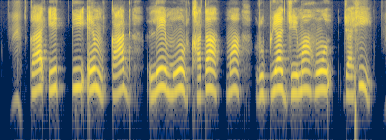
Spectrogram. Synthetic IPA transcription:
kaeʈiemkaːd̪ | lemoːɾkʰaːt̪ãmã | ɾʊpjad͡ʒeːmãɦõ | d͡ʒaːɦiː

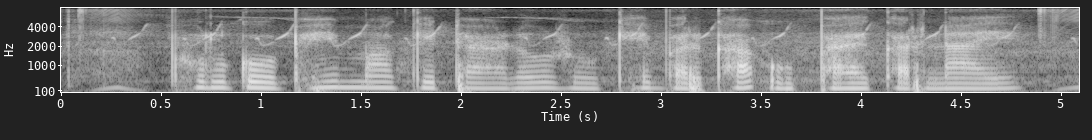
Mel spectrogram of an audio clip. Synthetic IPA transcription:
pʰʊlkobʱimakɪʈaɾoɾokebəɾkʰaʔʊpaːjkəɾnaɦɛː

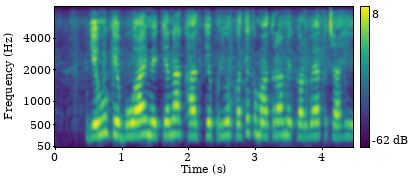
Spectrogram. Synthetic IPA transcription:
ɡeːɦũkebuajmẽkenakʰad̪kepɾəjoːɡ̚kət̪ɪkmaːt̪ɾamẽkəɾbɛkt͡ʃaːɦi

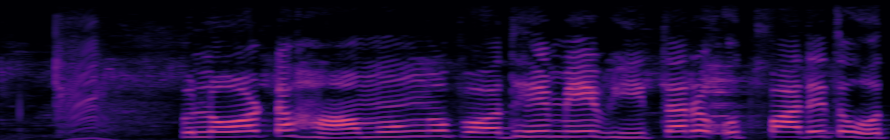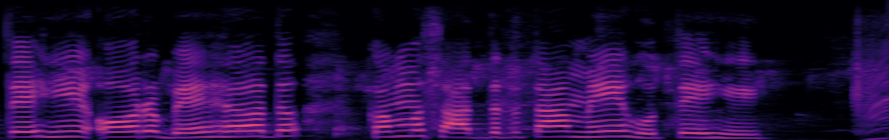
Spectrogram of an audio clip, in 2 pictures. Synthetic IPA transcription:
plɔːʈɦaːmʊ̃ŋɡpɔːd̪ʱemẽbʱiːt̪əɾʊt̪paːd̪ɪt̪ɦoːt̪eɦɛ̃ʔɔːɾbɛːɦəd̪kəmsaːd̪ɾət̪amẽɦoːt̪eɦɛ̃ː

